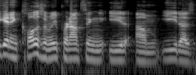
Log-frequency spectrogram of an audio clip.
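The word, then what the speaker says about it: Y'da: close and reponouncing um eda's name okay I'm so close to pronouncing it as yida because there's a y but but it's pronounced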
